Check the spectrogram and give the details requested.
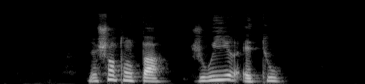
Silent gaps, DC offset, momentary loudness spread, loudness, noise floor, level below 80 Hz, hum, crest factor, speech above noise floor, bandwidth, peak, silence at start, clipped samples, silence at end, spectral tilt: none; under 0.1%; 11 LU; -22 LUFS; -73 dBFS; -64 dBFS; none; 22 dB; 52 dB; 11.5 kHz; -2 dBFS; 0.9 s; under 0.1%; 0.85 s; -7.5 dB/octave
